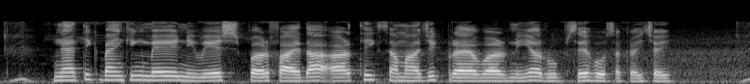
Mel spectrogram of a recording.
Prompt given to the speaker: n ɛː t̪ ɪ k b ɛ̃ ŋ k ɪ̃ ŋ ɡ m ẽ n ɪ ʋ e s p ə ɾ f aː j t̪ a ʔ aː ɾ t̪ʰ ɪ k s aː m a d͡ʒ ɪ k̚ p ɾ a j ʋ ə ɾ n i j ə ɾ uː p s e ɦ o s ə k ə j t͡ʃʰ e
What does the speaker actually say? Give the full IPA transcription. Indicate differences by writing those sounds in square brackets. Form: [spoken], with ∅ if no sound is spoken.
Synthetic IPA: n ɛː t̪ ɪ k b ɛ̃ ŋ k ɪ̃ ŋ ɡ m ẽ n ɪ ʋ e [ʃ] p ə ɾ f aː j [d̪] a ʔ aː ɾ t̪ʰ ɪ k s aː m a d͡ʒ ɪ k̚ p ɾ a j ʋ ə ɾ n i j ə ɾ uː p s e ɦ o s ə k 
